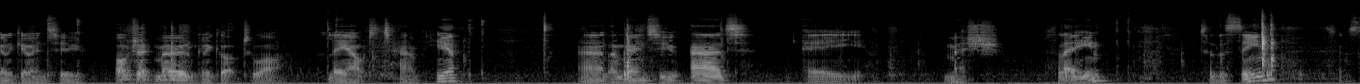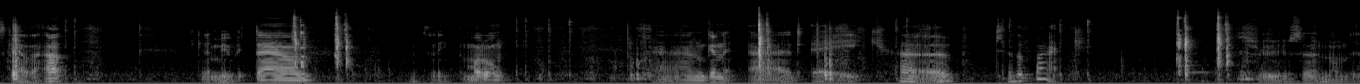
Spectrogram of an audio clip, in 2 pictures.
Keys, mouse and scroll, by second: 0.2 scroll down 1, 0.5 middle click, 0.6-3.1 middle drag, 3.3 click, 4.8 middle click, 5.2-7.0 scroll down 1, 7.2 click, 11.2 click, 12.7 s, 14.3 click, 14.7 scroll down 1, 16.5 g, 17.0 z, 18.7 click, 19.1 middle click, 21.2 Tab, 22.5 click, 24.2 middle click, 24.7-25.4 scroll down 1, 25.4 e, 25.8 z.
